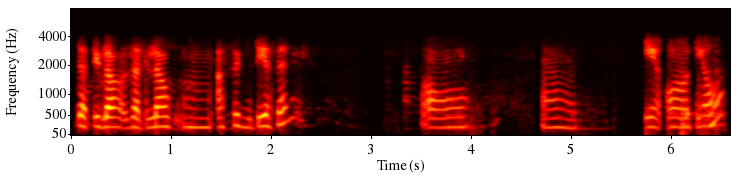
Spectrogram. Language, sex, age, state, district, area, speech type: Assamese, female, 30-45, Assam, Charaideo, rural, conversation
